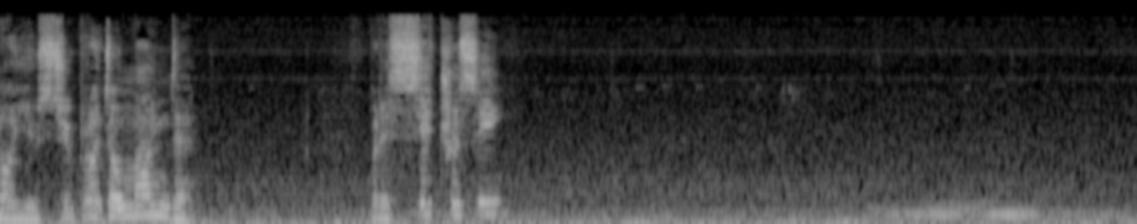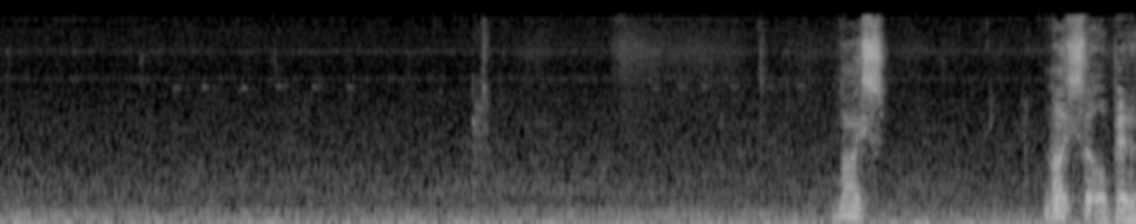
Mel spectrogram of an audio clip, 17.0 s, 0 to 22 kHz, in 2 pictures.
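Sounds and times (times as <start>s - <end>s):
faint low hum: 0.0s - 17.0s.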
